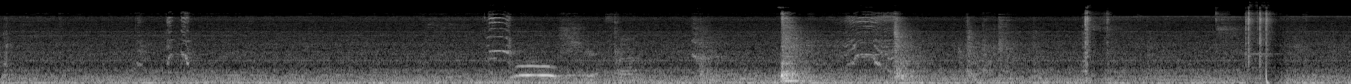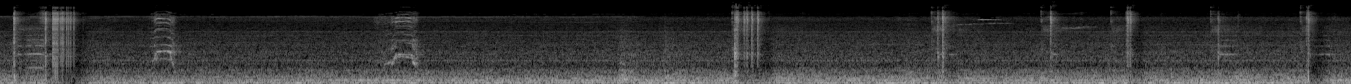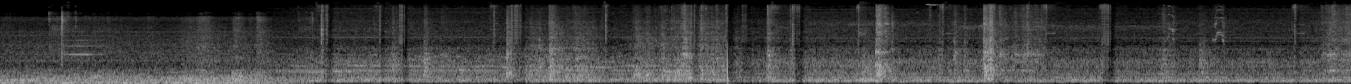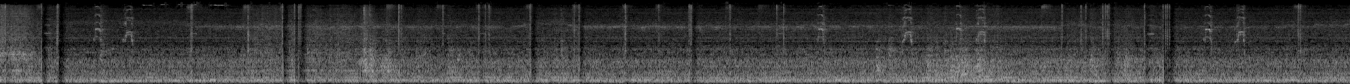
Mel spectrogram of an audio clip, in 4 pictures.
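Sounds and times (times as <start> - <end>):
shop noise: 0.0 - 54.0
welding arcs crackling: 10.5 - 15.2, 20.6 - 21.7, 22.4 - 28.6, 29.4 - 54.0.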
